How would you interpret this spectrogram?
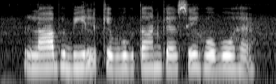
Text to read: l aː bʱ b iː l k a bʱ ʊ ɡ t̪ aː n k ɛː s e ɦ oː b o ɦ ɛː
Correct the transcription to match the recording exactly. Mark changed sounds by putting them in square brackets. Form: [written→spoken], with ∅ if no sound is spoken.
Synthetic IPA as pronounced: l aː bʱ b iː l k [a→e] bʱ ʊ ɡ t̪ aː n k ɛː s e ɦ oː b o ɦ ɛː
